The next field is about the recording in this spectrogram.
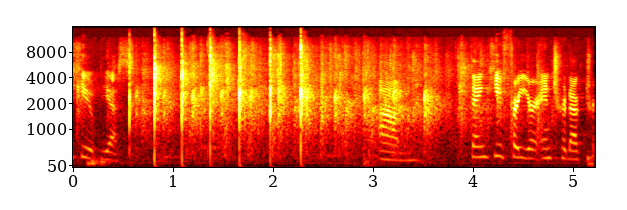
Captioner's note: applause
